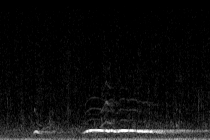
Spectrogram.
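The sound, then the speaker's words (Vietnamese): A large owl hoots: a brief soft note, then a long, steady, drawn-out hoot that rings out clearly over a low background rumble. No one speaks. “Nhìn cho kỹ, vua chỉ thấy một con cú thật lớn.”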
